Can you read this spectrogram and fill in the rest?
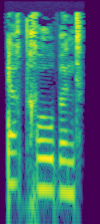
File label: "erprobend", German; adjectives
